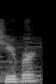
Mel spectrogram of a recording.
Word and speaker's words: Huber: Dean Stanton so your last name is pronounced Huber yeah Huber that's right and you directed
